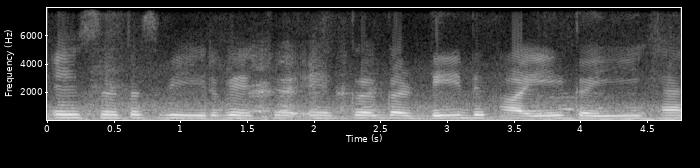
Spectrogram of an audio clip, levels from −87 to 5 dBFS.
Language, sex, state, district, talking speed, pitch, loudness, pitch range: Punjabi, female, Punjab, Kapurthala, 100 wpm, 190 Hz, -12 LUFS, 180-205 Hz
